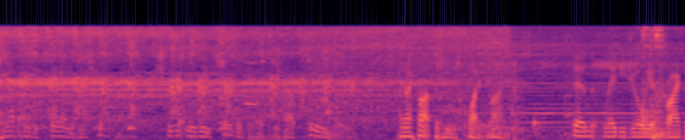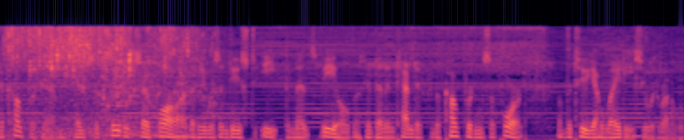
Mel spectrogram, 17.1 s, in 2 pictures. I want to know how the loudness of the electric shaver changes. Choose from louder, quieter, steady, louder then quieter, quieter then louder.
quieter.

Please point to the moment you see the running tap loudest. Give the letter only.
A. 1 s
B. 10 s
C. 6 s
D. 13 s
B.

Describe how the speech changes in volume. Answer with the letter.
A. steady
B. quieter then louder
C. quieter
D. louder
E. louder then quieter
D.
